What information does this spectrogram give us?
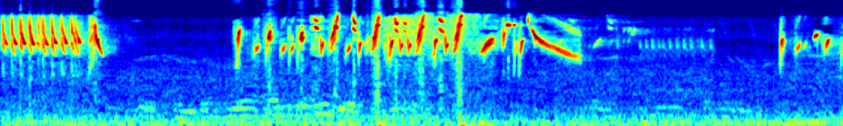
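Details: Goldfinch song: rapid twittering phrases high in pitch, a dense burst at the start, then a longer jumble of tinkling notes and descending slurred whistles, with short pauses between phrases.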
